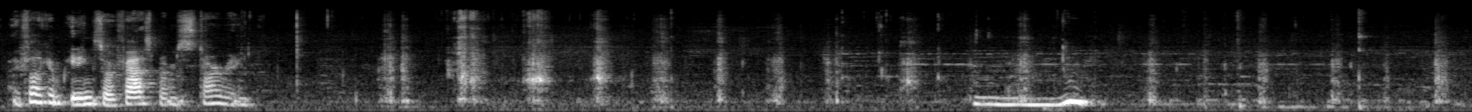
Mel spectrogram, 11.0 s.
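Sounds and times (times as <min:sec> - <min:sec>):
chewing crunchy salad: 0:02.2 - 0:11.0.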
